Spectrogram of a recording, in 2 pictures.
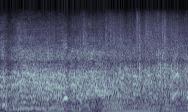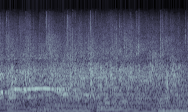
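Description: Steady applause from a game-show studio audience, dense and continuous clapping that runs loud for several seconds over low, sustained tones.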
